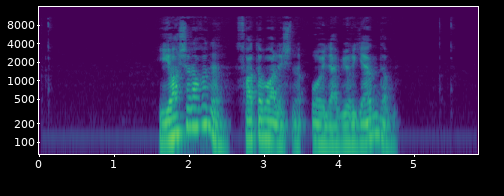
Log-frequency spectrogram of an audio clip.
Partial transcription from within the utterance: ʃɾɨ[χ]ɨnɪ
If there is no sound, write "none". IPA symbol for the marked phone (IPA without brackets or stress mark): ʁ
